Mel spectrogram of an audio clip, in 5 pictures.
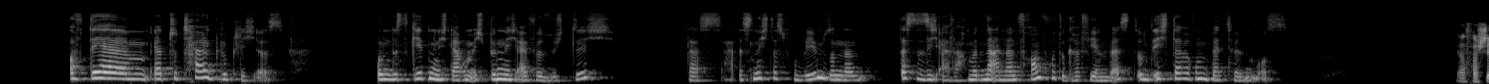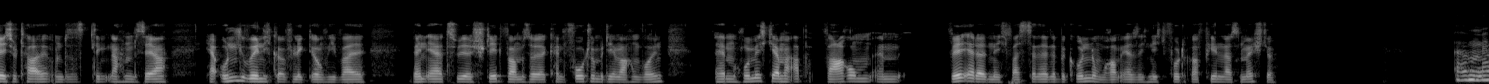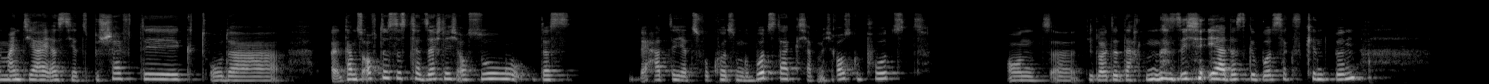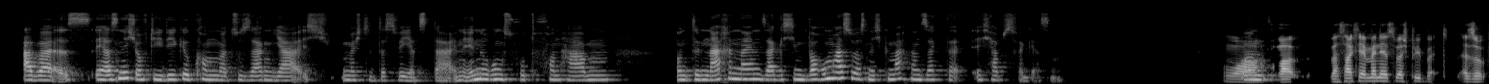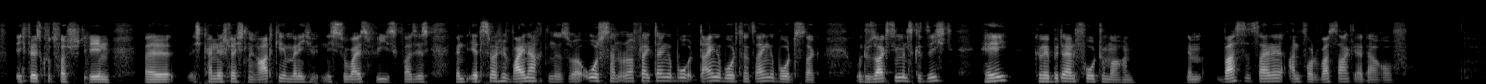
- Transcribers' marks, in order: laughing while speaking: "dass ich"; tapping
- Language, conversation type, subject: German, advice, Wie können wir wiederkehrende Streits über Kleinigkeiten endlich lösen?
